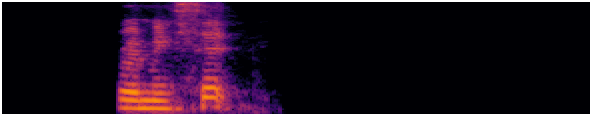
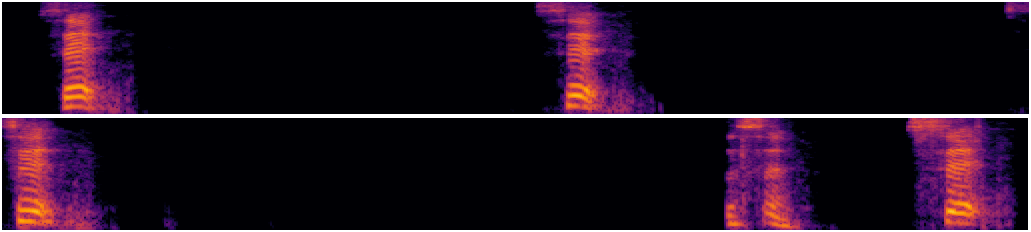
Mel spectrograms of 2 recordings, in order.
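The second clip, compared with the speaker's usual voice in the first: firm dog command; 5 semitones higher than usual. Real, not acted.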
